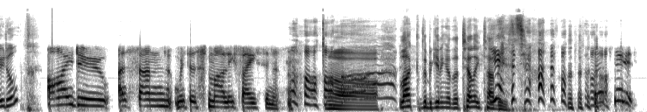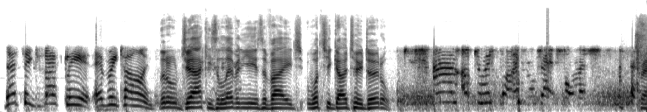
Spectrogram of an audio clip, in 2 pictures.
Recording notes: there are a ton of callers on the show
